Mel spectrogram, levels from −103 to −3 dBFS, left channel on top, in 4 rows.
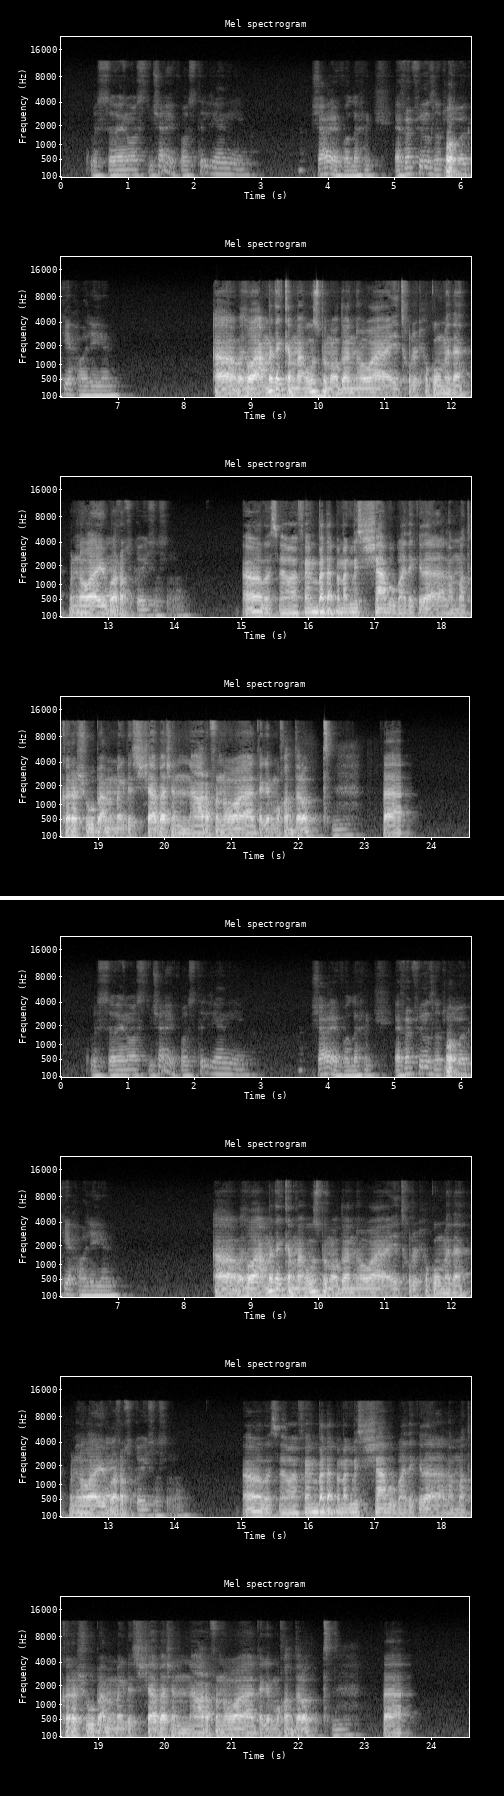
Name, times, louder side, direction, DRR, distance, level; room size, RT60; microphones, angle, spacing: voice 1, 0.4-2.9 3.6-7.0 12.5-14.2 22.5-22.8, equal, 5° right, 1.6 m, -32 dB
voice 2, 8.4-13.3 15.0-22.5 23.3-23.6, left 3 dB, 70° left, 1.5 m, -20 dB
29.0 x 12.5 x 2.6 m
head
